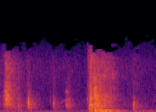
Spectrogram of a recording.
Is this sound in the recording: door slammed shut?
yes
